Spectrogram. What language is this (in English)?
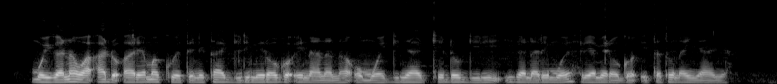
Kikuyu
